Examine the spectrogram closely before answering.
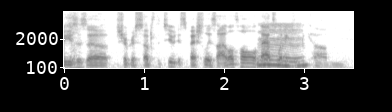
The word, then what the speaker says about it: xylitol: Xylitol. Xylitol?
